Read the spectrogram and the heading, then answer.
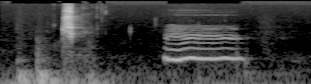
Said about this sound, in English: as the door to his office slowly swings open. He didn't lock it.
